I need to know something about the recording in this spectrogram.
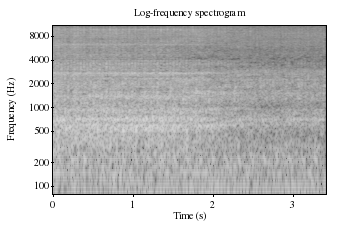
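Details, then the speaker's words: Citroen Nemo diesel: idle with a hard, slightly uneven clatter about 220 beats a minute, rough running; the fuel turned out to be petrol in the diesel, and a leak was also found. "It's actually petrol. Somebody's filled this diesel with petrol at some time. So there's the real reason it's not running right."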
